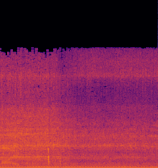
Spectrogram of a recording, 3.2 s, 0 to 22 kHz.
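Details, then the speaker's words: 1975 Honda Gold Wing, 32,000 miles, new Dynatek electronic ignition and coils, warming up before carb sync; choke pushed fully in, almost no throttle cable play. Flat-four burbles at steady fast idle that won't settle. High idle, cause unconfirmed. "I wonder why it's idling so high I push the choke all the way in there's almost no play in the throttle cable"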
